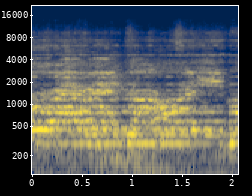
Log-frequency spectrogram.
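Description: Mixed choir of women's and men's voices singing unaccompanied in harmony, holding sustained chords, with a short break in the sound just before the end.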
